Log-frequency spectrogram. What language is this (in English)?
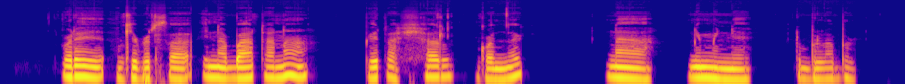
Masai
